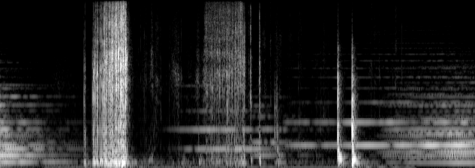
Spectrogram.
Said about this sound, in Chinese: 那现在我就来给您拆扑克牌。这是两副崭新的刚拆开的扑克牌，您可以稍微检查一下，如果没有问题的话，我就帮您洗牌喽。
